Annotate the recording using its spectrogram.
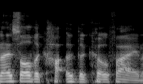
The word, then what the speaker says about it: Ko-fi: it's pronounced ko-fi i'm not going to lie i legitimately thought it was pronounced coffee because there I,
